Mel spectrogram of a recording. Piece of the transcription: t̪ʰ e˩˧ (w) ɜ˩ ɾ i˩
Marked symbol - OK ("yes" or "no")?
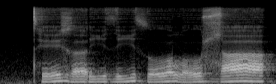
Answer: no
